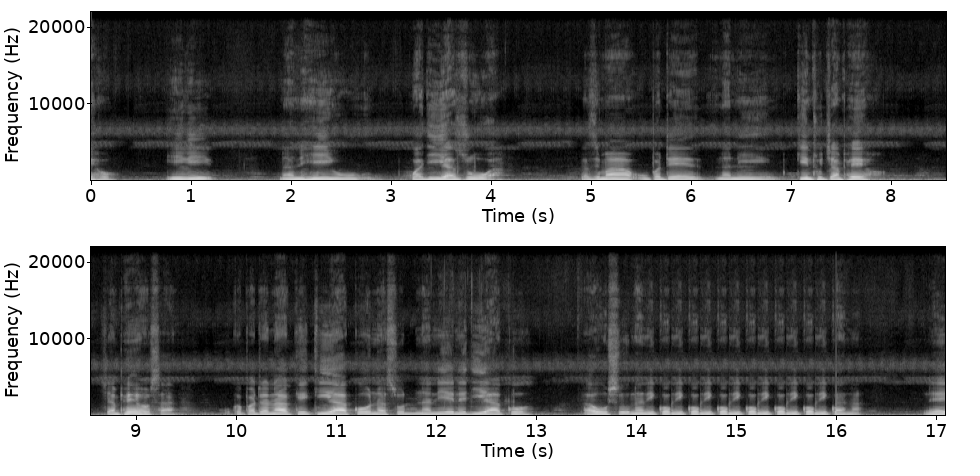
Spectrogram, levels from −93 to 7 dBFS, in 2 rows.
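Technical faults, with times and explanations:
14.36–16.0 s, broken-record loop: a 287 ms fragment of speech repeats exactly six times back to back, likely from a stalled player resending its last buffer.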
